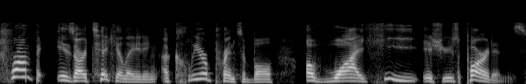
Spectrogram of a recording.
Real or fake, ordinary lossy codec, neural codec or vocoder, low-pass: real; Opus, 24 kbps; none; 7.2 kHz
